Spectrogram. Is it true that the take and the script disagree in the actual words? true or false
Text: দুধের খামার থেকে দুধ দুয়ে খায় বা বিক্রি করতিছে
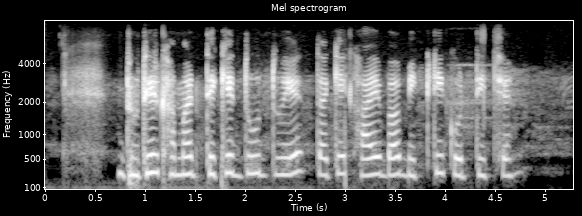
true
